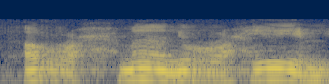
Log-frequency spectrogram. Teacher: Ini ada alif lam syamsiyah yang mana lamnya tidak dibaca.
